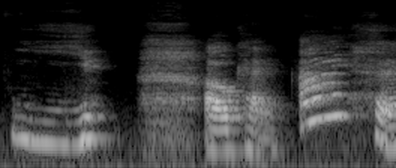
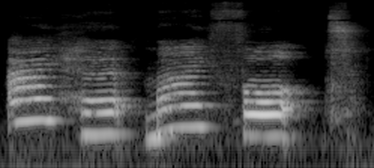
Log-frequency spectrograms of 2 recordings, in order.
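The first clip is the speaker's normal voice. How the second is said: very slow, higher, louder read-back; slow check reading; 10 semitones higher, 6 dB louder, much slower than usual. Shown as a demonstration. Teacher rereading her sentence to check it, slow and emphatic. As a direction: read it back slowly, word by word. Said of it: "I'm gonna check my sentence".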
